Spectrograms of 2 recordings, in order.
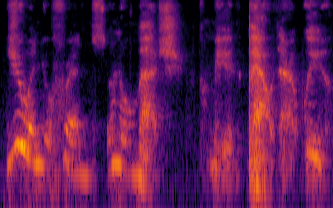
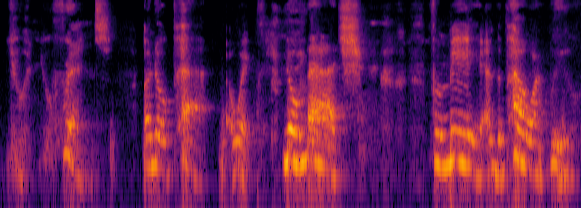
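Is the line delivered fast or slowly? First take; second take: fast; slowly. First: The line is delivered at a faster pace. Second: The line is delivered slowly and intentionally.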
